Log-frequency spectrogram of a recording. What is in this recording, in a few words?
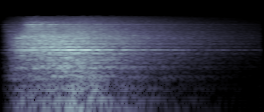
Trailer Accent; Trailer Sound Effects; sound design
